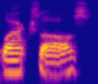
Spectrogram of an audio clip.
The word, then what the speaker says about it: Waxhaws: when the atrocities occurred at the Battle of waxhaws waxhaws is spelled w-a-x-h-a-w apostrophe s wax sauce uh the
